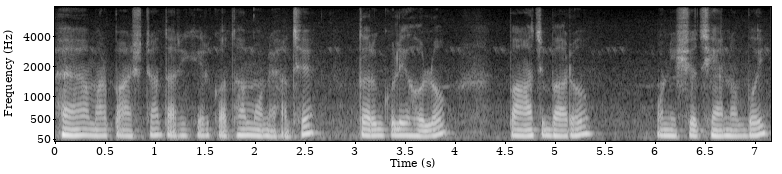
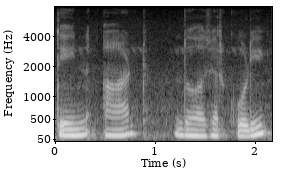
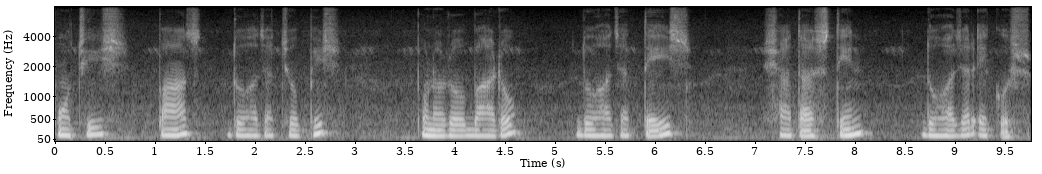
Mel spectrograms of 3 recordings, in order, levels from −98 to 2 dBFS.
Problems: none marked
